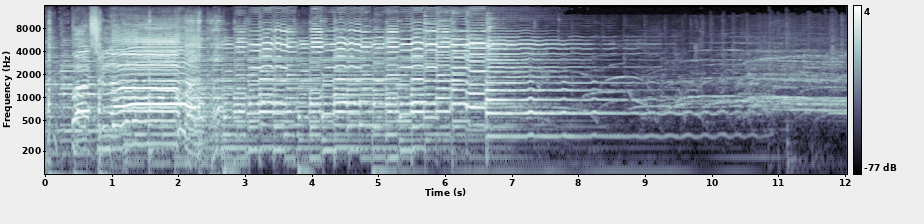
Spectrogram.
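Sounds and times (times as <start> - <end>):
sustained fiddle tones: 0.0 - 9.7
upright bass note: 0.0 - 10.2
dobro tones: 0.0 - 10.6.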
